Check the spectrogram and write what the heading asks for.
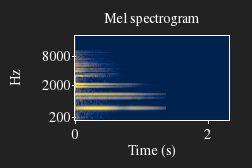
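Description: Notification-bell sound effect: a single bell ding that rings out and fades away within about a second and a half.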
